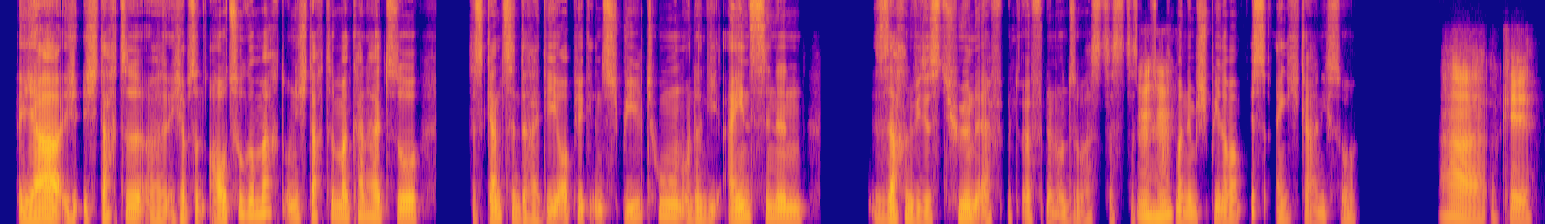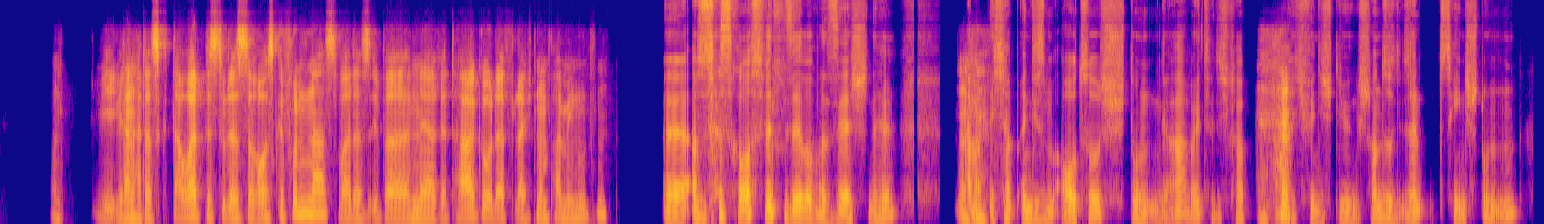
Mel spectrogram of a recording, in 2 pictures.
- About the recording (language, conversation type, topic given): German, podcast, Welche Rolle spielen Fehler in deinem Lernprozess?
- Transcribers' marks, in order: other background noise; laughing while speaking: "das Rausfinden selber war sehr schnell"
